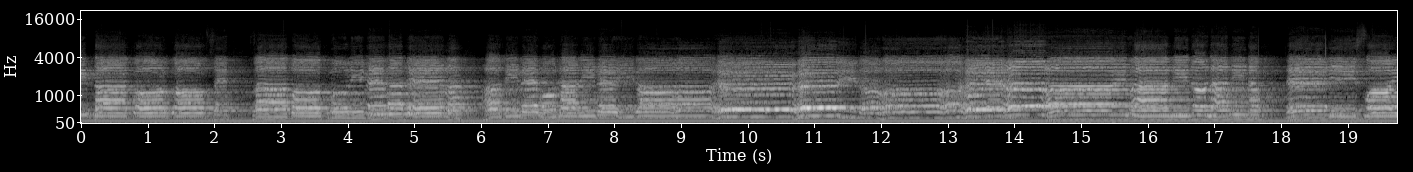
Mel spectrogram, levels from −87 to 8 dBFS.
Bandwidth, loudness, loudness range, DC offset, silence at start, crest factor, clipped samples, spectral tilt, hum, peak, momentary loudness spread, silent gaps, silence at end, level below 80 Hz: 8.8 kHz; -22 LUFS; 6 LU; under 0.1%; 0 s; 18 dB; under 0.1%; -5.5 dB/octave; none; -4 dBFS; 9 LU; none; 0 s; -54 dBFS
